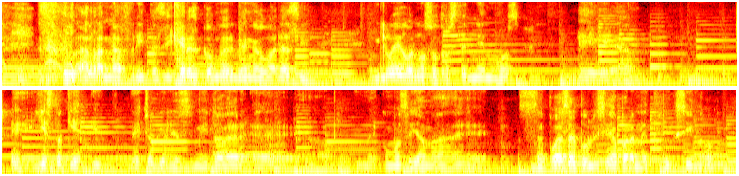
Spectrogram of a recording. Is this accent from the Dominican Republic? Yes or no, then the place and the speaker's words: no; Peru; yo que soy peruano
